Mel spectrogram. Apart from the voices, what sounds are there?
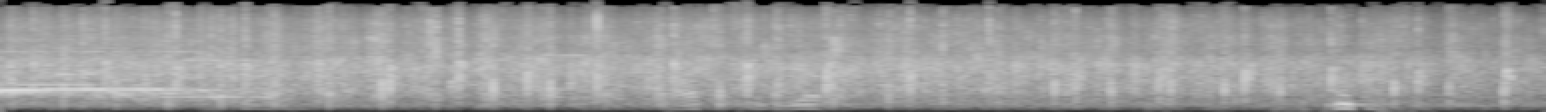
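audience applause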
